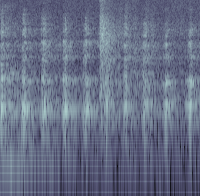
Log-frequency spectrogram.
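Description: Drawn-out laughter: an unbroken run of short 'ha' pulses, about five a second.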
